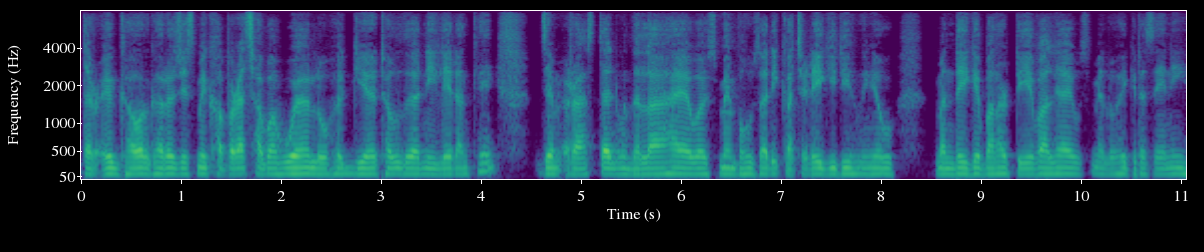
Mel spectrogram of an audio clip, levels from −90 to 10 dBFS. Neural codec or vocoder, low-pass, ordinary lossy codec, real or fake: codec, 16 kHz, 0.5 kbps, X-Codec, WavLM features, trained on Multilingual LibriSpeech; none; none; fake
